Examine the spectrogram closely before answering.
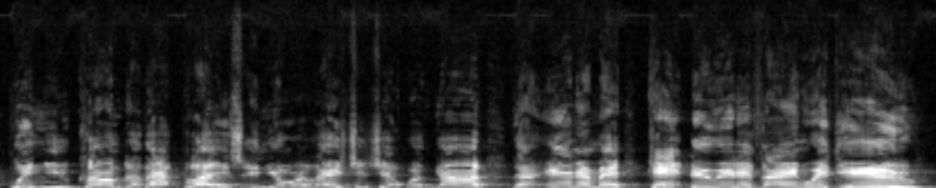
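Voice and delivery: loud, high, fervent preaching; preaching at full force. Real, not acted. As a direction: build to a defiant shout, stretching key words.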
